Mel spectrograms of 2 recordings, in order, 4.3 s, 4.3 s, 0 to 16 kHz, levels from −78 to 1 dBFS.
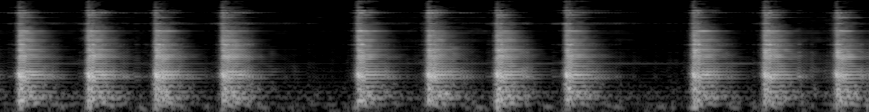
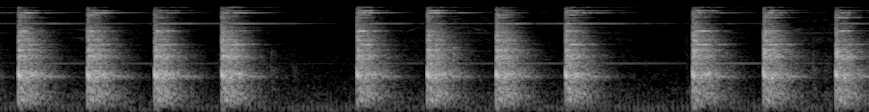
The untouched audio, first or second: second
